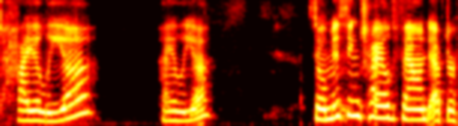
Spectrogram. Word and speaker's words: Hialeah: I believe it's pronounced Hialeah.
